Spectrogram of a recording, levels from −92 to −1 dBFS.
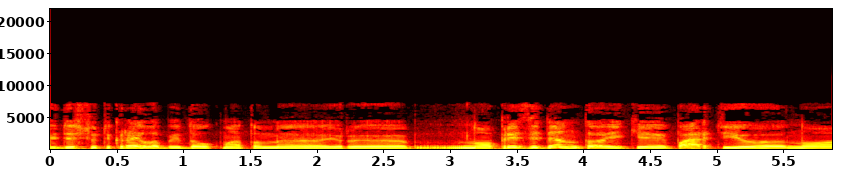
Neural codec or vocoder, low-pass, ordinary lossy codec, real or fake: none; 7.2 kHz; MP3, 32 kbps; real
